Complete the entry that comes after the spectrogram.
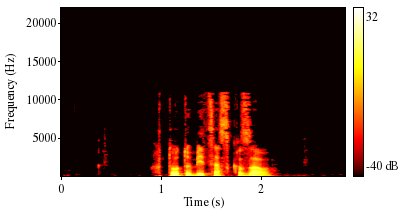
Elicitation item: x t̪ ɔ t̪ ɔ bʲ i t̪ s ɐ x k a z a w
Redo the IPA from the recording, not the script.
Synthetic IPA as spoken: x t̪ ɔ t̪ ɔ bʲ i t̪ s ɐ s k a z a w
